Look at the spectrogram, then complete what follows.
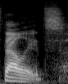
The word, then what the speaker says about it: phthalates: There's a lot of letters that don't make sense without like a vowel in between them in the start of this word. So I think it's phthalates.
